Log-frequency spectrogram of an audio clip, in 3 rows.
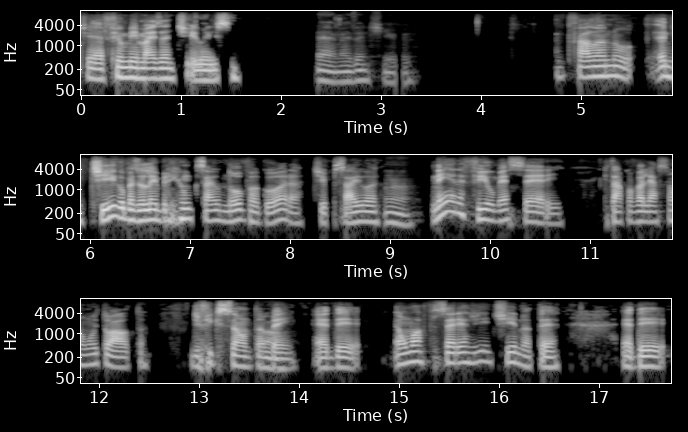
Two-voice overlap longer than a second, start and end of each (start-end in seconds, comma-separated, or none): none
